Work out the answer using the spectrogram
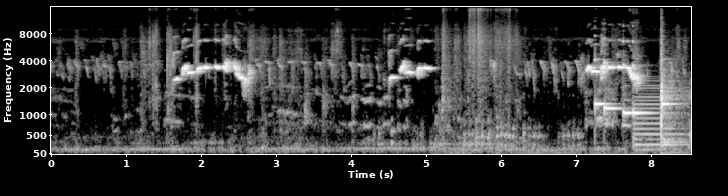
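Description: A songbird singing loud whistled phrases that rise and fall, three bursts of song. Near the end a plinking melody starts.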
